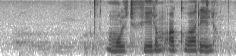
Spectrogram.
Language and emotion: Russian, neutral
